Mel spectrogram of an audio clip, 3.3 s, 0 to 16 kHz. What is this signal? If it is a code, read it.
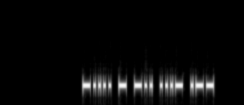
Morse code, heard as a keyed tone, about 36 wpm, 700 Hz. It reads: 6TDVW
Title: Five Challenging Letter-Number Combinations 35wpm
